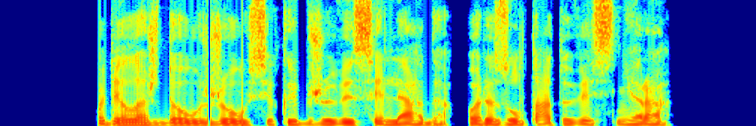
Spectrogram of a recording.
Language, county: Lithuanian, Šiauliai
